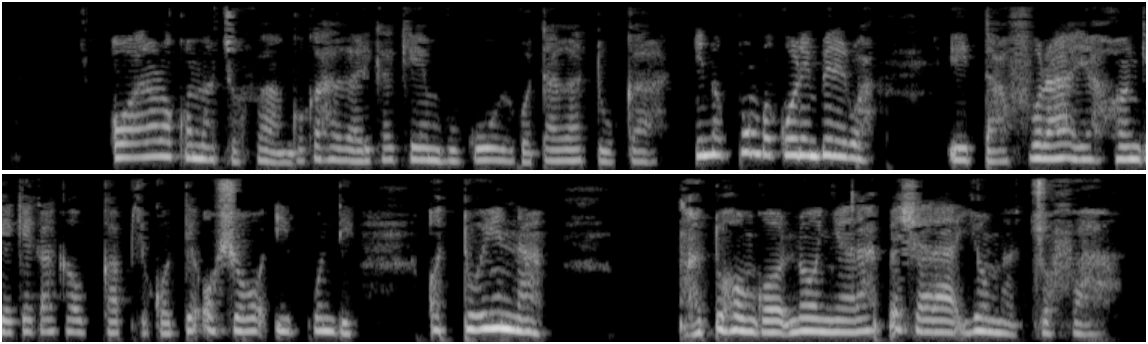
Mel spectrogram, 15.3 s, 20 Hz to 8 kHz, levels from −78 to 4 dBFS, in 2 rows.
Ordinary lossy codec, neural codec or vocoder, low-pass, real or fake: MP3, 32 kbps; none; 7.2 kHz; real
